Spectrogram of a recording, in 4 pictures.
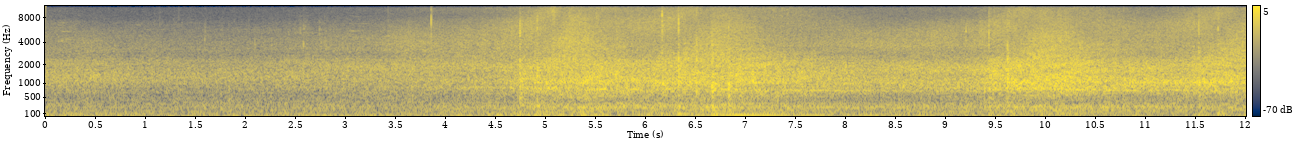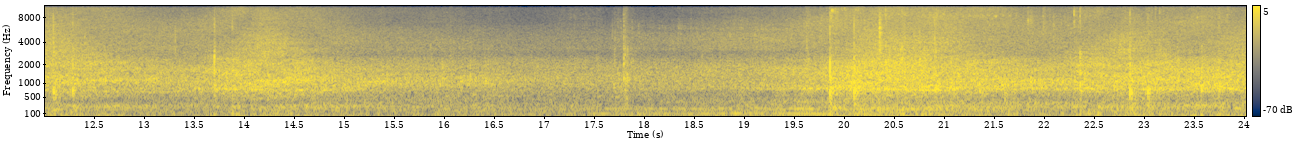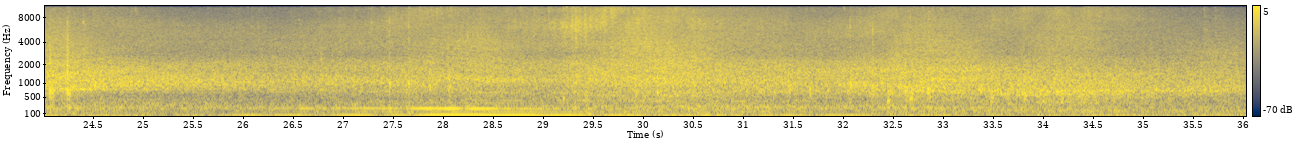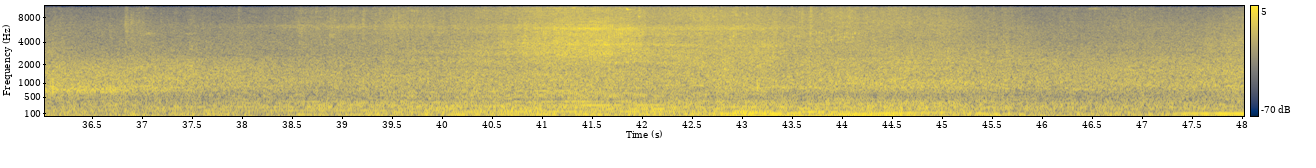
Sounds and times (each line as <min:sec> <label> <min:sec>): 0:00.0 Traffic 0:48.0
